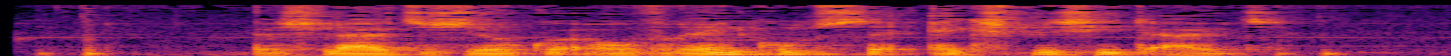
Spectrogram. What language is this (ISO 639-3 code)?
nld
